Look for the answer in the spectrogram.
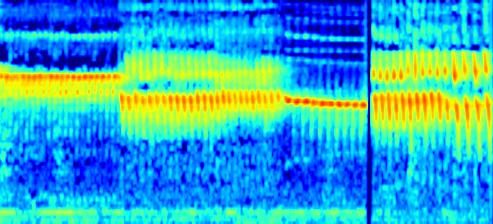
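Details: Belgian canary song aimed at rousing females for mating: a steady high rolling trill, lower buzzy rattles, a smooth falling whistle, then rapid loud pulsed trills in two pitch bands.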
